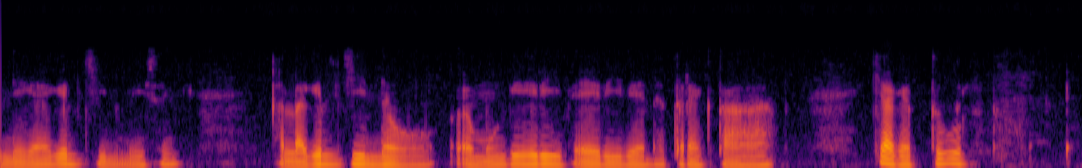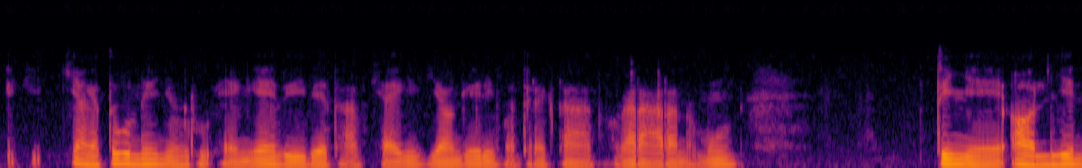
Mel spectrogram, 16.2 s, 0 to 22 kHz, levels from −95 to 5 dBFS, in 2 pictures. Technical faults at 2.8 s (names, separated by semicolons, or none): scattered short gaps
